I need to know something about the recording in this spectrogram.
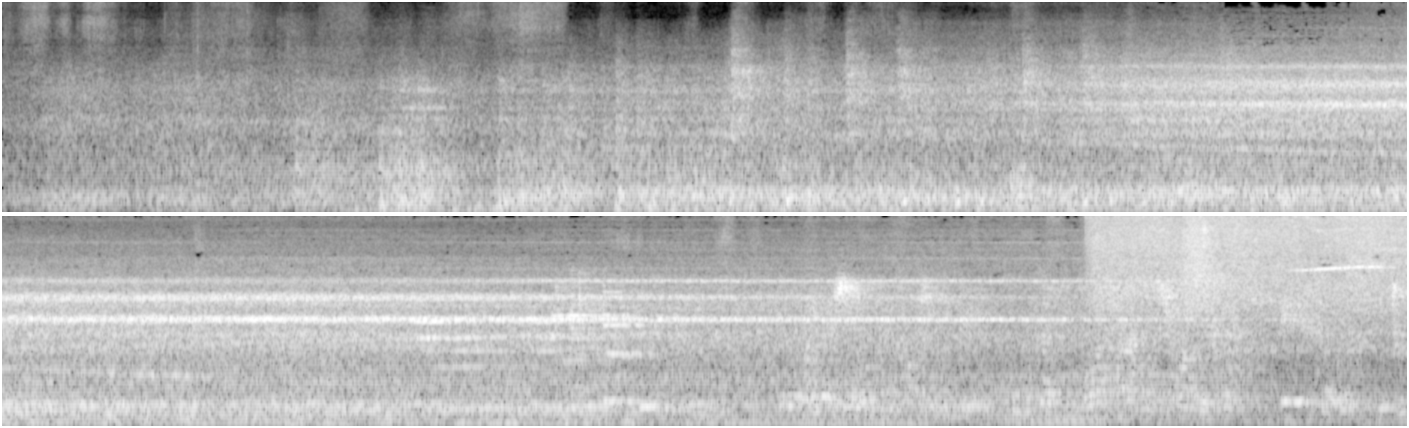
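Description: Paris Métro train pulling into an underground station. Its rumble builds over the first few seconds, then a high-pitched squeal and a falling whine come in as it brakes to a stop, with a sudden hiss near the end.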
